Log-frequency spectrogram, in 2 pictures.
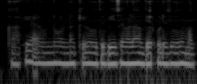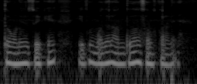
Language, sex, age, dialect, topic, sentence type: Kannada, male, 41-45, Dharwad Kannada, agriculture, statement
